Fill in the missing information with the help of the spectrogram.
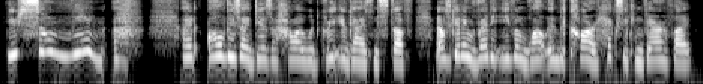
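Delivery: put-on very high, loud pouting girl; high whiny complaint. A narrator's reading. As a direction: whine it out, wounded. Complaining to Whippersnap.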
